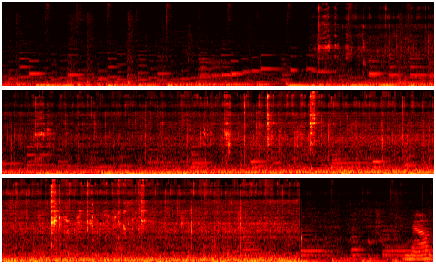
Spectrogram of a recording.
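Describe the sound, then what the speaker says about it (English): Steady crackling sizzle of dates drizzled with honey frying in a pan, continuous and fairly close, with a faint voice murmuring briefly near the start. "you can hear a little sizzle there"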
